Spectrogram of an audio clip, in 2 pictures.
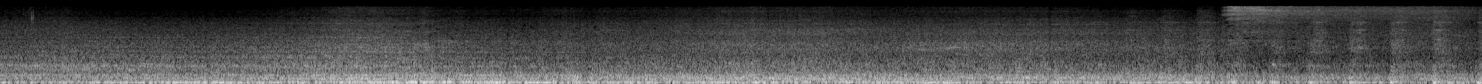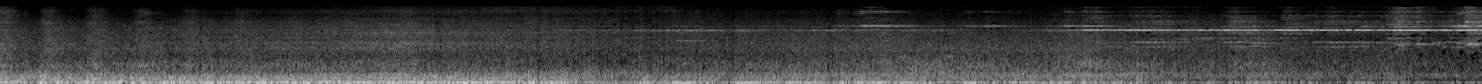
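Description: SRT diesel locomotive and its passenger coaches pulling into the station: a deep engine rumble loudest in the first few seconds as the locomotive passes, then the coaches rolling by and slowing, with a burst of hiss about twelve seconds in. A thin, high brake squeal sets in for the last few seconds as the train comes to a stop.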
